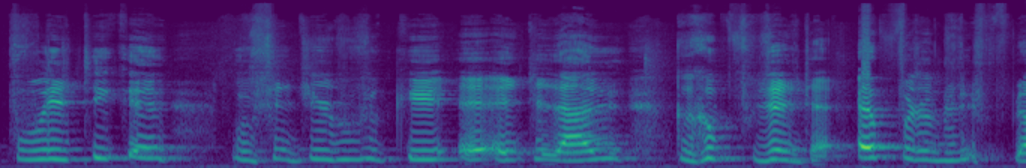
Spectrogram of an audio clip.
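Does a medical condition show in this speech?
Yes: cerebral palsy.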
